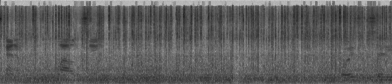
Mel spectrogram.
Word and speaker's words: Boise City: Boise City it's pronounced Boise City. Oh, okay, that doesn't really make any sense, but alright. You know, like the AirPod or the headphone company Bose? Yeah. Kind of like Bose City.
